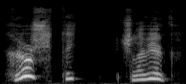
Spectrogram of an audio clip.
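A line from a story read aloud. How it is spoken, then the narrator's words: Drunken hiccuping. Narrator (Russian): проикал Слыпень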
